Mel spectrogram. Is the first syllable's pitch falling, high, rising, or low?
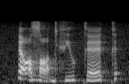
falling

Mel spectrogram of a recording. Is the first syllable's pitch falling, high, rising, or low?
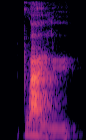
falling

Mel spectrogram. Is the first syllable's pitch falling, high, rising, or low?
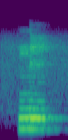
low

